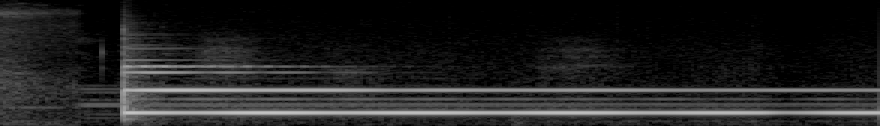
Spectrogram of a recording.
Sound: bell dings

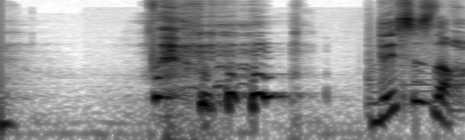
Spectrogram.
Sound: giggling

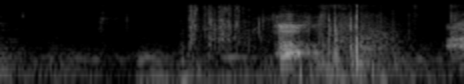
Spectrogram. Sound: squelching

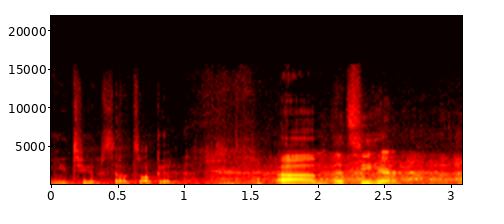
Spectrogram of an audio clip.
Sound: laughter

